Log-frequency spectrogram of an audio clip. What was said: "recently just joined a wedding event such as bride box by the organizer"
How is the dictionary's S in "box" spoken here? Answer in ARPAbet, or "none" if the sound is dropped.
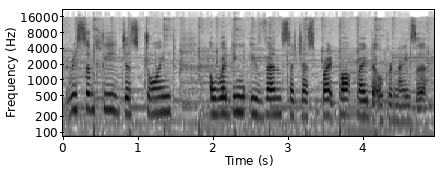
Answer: none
